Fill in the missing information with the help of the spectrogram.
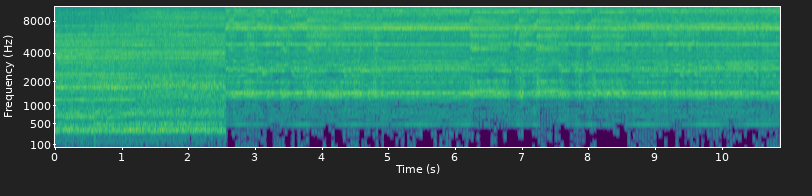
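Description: ATIKA BS 205 bandsaw, its 370-watt motor driving the wheel directly, running steadily with a high whine while the blade cuts small pieces of thin plywood. About two and a half seconds in the sound changes abruptly and loses its lower part.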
